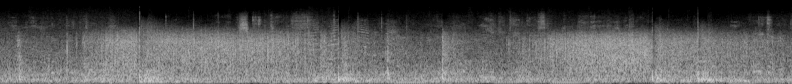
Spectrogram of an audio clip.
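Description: Crackling fireworks sizzle and pop.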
